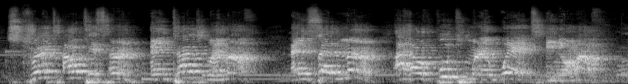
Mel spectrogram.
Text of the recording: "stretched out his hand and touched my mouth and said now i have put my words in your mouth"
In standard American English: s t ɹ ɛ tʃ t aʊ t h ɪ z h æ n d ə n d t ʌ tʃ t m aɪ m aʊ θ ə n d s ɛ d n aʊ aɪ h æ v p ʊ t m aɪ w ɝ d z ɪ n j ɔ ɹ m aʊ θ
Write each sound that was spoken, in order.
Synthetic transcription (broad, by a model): s t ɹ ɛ tʃ aʊ t h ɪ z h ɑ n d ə n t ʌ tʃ m aɪ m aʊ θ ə n s ɛ d n aʊ aɪ h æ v p ʊ t m aɪ w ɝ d ɪ n j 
